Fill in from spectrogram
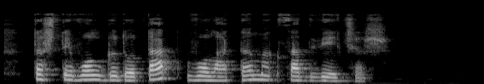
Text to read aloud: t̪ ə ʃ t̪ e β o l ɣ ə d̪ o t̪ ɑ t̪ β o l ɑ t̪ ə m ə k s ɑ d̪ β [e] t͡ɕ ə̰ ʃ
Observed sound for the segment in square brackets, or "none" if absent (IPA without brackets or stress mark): e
